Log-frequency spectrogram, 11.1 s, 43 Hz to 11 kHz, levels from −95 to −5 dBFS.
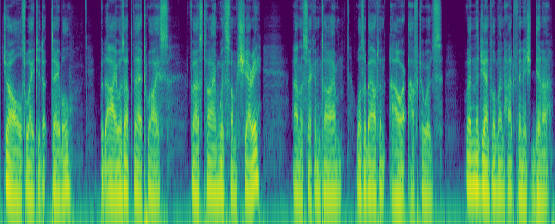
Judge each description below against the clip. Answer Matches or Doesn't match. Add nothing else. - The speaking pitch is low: Matches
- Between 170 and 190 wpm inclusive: Doesn't match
